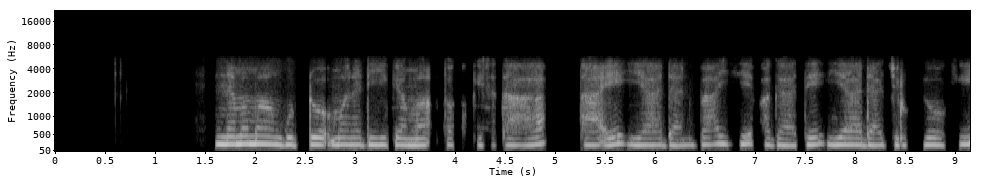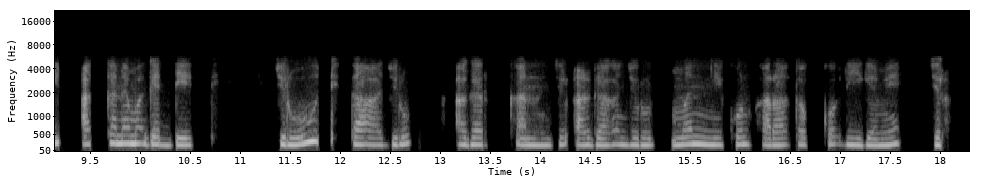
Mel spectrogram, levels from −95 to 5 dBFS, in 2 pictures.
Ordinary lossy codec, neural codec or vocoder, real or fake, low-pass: Opus, 16 kbps; none; real; 5.4 kHz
